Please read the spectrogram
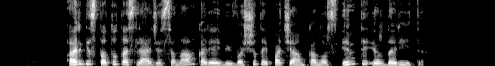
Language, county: Lithuanian, Kaunas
